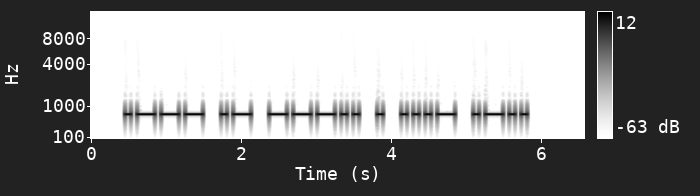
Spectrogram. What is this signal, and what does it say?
Morse code, heard as a keyed tone, about 15 wpm, 700 Hz. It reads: JA8EVL
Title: DXCC-100 Call Signs - 6 Characters - 15wpm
